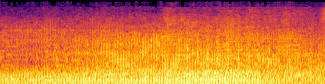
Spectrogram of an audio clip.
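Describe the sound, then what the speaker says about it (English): Private helicopter carrying passengers from New York to a wealthy family's estate in Maine, heard as a steady, loud rotor and engine drone with a pulsing low throb that stays constant throughout, with no voices over it. "From New York, we were transported by private helicopter to the Pearson estate of Maine"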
